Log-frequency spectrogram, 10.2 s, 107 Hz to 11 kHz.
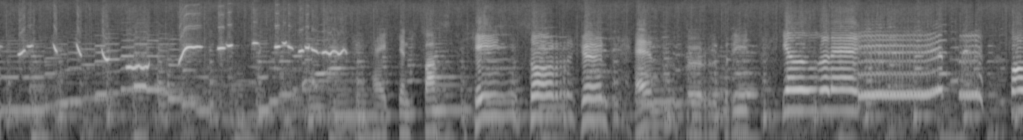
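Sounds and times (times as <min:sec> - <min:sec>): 
person whistling a bright bouncy melody: 0:00.0 - 0:03.6
soft musical accompaniment: 0:00.0 - 0:10.2
speech: 0:03.8 - 0:10.2.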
